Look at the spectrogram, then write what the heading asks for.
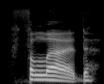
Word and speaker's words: flood: Flood. And pay attention to the pronunciation there.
